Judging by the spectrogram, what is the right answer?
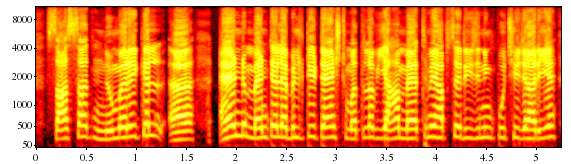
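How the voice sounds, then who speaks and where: A man's voice: very high-pitched, a bit bright, clean tone, no room sound, clean studio sound. A man giving a step-by-step screen tutorial as a coaching presenter, repeating himself as he instructs viewers. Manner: repetitive, instructional, addresses viewers as friends.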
